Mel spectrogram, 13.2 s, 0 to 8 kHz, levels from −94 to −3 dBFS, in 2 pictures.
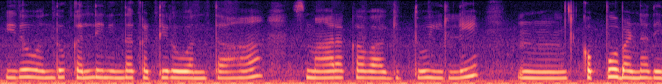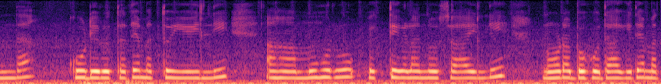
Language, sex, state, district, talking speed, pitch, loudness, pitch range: Kannada, female, Karnataka, Dakshina Kannada, 90 wpm, 235 Hz, -18 LUFS, 230-245 Hz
